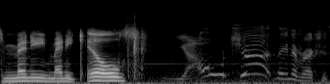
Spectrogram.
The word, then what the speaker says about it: Yautja: It's pronounced Yautja, Wiz. You are a blaspheming heretic, and you should be chastised for your fucking unknown knowledge for not knowing how to pronounce that species name.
